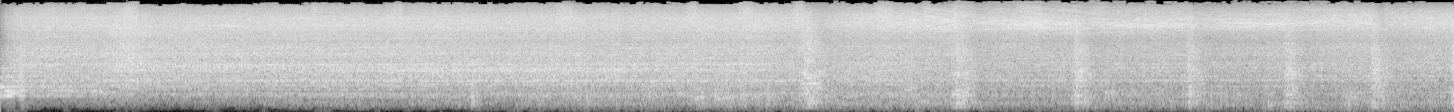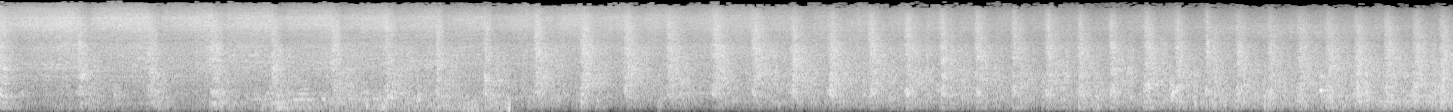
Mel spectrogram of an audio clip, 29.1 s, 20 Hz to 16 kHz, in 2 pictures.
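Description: USATC S160 2-8-0 steam locomotive starting a passenger train, with a steady hiss of steam from the open cylinder drain cocks. Its exhaust beats come in sharp and regular from about a quarter of the way in and quicken as the train gathers speed.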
